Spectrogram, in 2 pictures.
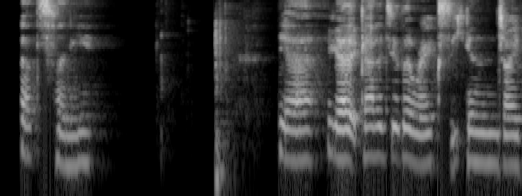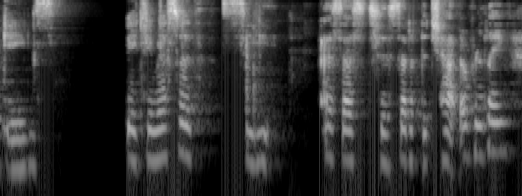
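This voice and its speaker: With long, frequent pauses, a soft-spoken woman speaks at a fairly slow pace, with a medium pitch and fairly even intonation. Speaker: livestreamer. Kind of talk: casual chat. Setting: livestream.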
